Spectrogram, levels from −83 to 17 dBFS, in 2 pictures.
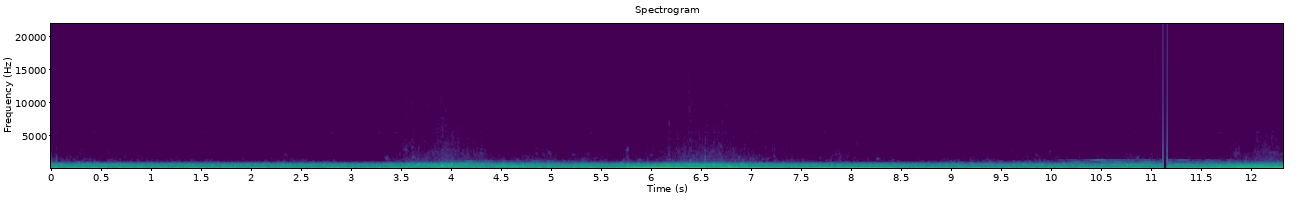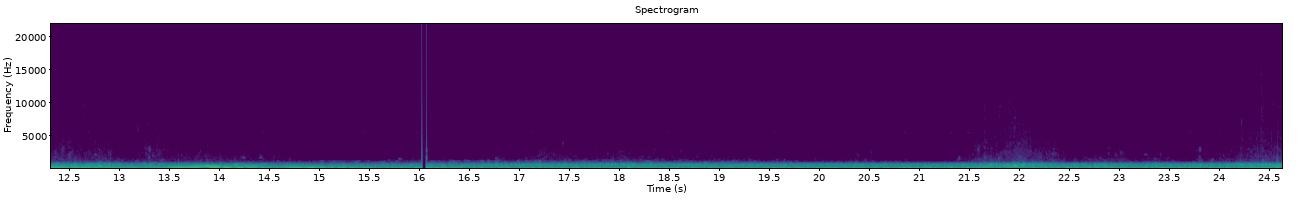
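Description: At 11.11 s and 16.02 s the sound drops to clean silence for 44 and 48 ms, then resumes. That is likely a Bluetooth stall, silent rather than clicking or garbled.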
